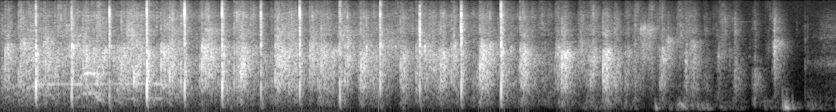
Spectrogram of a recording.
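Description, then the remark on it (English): A lecture audience welcoming Young Guru applauds with a dense, steady patter of many hands, sharp individual claps standing out, before the clapping thins and tapers off toward the end. “always feel weird when people clap for me.”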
